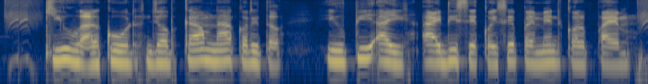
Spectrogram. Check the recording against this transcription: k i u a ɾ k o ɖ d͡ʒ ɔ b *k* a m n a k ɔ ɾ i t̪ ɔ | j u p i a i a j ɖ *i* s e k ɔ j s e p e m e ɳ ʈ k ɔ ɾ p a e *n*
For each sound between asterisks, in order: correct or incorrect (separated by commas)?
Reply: correct, correct, incorrect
